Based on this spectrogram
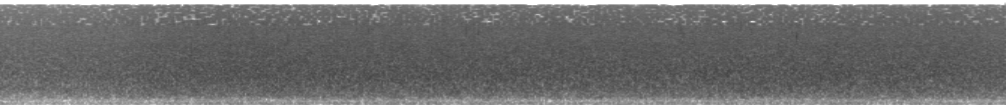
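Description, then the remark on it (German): A steady, hissing rush of falling water, like a waterfall, fades in over the first second and then holds at an even, broad roar with no voices. “Der Wasserfall kann dich bei deiner inneren Heilung unterstützen.”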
